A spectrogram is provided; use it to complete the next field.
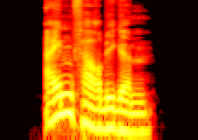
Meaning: strong dative masculine/neuter singular of einfarbig
- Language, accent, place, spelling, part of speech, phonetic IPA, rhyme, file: German, Germany, Berlin, einfarbigem, adjective, [ˈaɪ̯nˌfaʁbɪɡəm], -aɪ̯nfaʁbɪɡəm, De-einfarbigem.ogg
